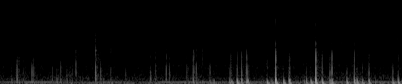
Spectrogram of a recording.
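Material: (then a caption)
Cork. A solid, round, flat cork trivet about the size of a dinner plate is held up close to the mic and scratched and tapped with long nails. The sound is soft, dull and low, with quiet scratching and a low hum underneath. Irregular short taps grow louder and thumpier in the second half.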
